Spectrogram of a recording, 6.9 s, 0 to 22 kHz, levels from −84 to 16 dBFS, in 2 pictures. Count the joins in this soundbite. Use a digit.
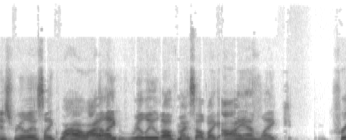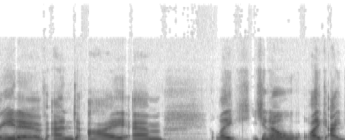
0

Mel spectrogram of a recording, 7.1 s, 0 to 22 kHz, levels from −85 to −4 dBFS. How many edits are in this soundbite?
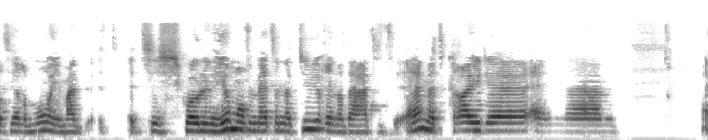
1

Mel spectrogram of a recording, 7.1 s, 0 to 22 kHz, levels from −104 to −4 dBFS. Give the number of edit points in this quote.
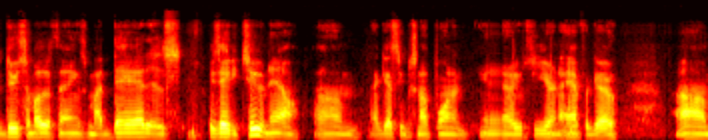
4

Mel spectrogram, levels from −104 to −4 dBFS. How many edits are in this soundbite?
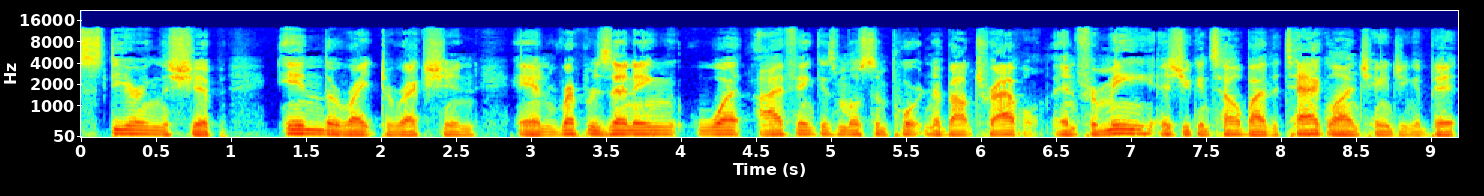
0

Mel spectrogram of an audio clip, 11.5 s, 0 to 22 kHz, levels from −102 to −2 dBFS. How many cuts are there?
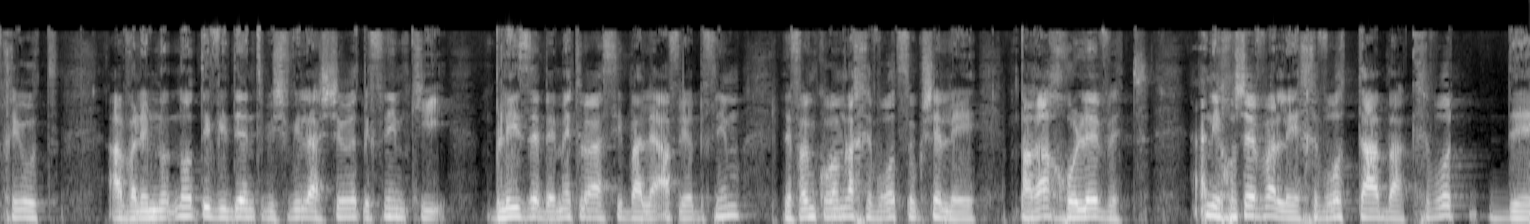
3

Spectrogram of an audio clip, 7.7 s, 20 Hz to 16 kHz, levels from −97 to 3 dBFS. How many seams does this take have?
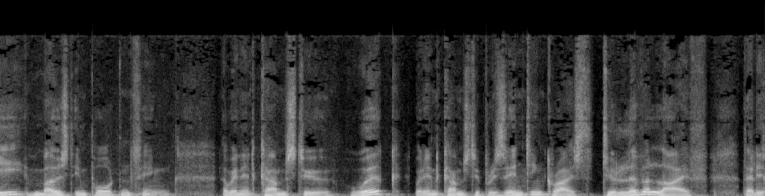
1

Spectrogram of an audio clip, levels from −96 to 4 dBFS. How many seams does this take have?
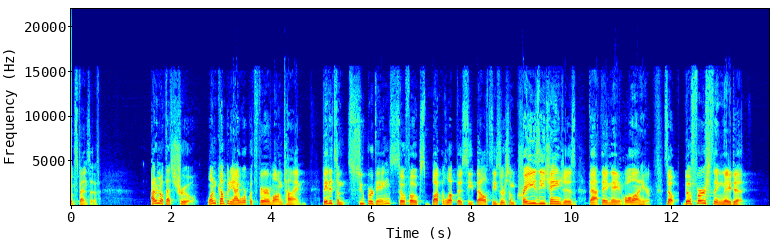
4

